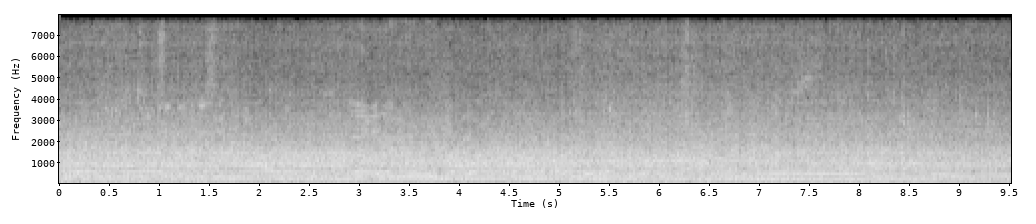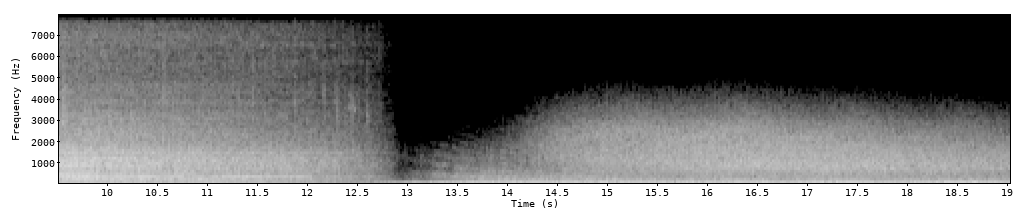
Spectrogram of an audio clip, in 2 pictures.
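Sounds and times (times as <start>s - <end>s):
car engine at speed: 0.0s - 12.9s
road noise: 0.0s - 12.9s.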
